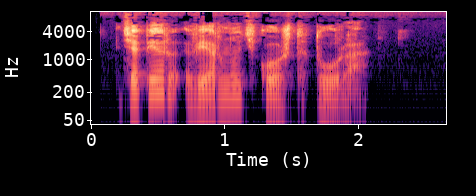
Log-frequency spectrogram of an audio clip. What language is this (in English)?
Belarusian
